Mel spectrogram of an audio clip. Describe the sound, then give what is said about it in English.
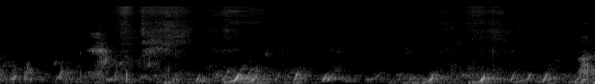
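Bubbles gurgle and pop in water in a steady, irregular stream of soft, low burbling bursts, fairly quiet, with no voices over them. “One, hopefully you can hear the bubbles.”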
